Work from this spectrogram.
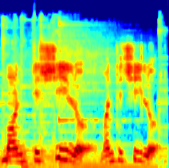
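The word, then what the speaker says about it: Monticello: So Thomas जेफरसन्स home is called मोंटेचिलो। ये Italian word है, सो it's different pronunciation. Yes, James जेफरसन्स home is called मोंटेचिलो।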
